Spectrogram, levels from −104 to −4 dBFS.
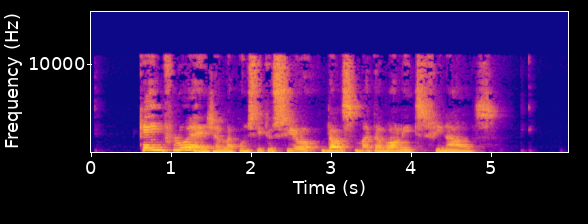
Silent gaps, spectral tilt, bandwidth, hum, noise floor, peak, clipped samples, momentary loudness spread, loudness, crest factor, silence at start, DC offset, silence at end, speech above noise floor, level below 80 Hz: none; -4 dB/octave; 11.5 kHz; none; -82 dBFS; -2 dBFS; under 0.1%; 8 LU; -19 LUFS; 18 dB; 0.6 s; under 0.1%; 0.9 s; 64 dB; -64 dBFS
